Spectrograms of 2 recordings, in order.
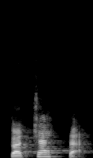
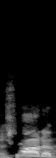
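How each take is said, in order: First: The word is said with an exaggerated accent. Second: The word is said plainly, without exaggeration. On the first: The speaker calls it wrong. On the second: The speaker calls it right.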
